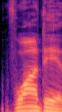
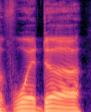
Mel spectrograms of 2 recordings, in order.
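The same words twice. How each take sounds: First: Voir dire as a settled "vwar-DEER"; correct pronunciation. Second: Voir dire tentatively as "voy-duh", drawn out; unsure pronunciation. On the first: Shown as a demonstration. Speaker showing how it's pronounced, voir dire as a firm "vwar-deer". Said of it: "That's how it's pronounced". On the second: Real, not acted. Reader unsure he's saying it right, voir dire as a hesitant "voy-duh". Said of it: "make sure I'm saying that right".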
